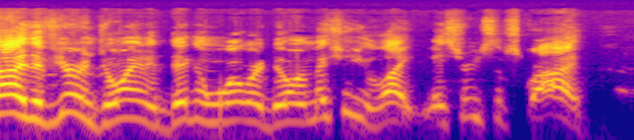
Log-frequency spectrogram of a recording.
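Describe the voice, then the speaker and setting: A man speaks with lively intonation and an animated tone. The sound is dry and close, with no echo. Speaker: news show host. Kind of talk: casual news commentary. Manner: fast.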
